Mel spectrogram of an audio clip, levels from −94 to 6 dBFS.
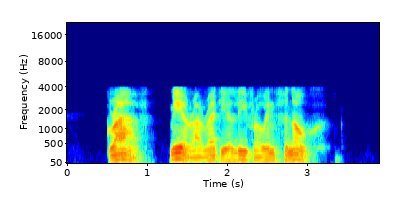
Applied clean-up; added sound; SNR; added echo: none; none; none; none.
